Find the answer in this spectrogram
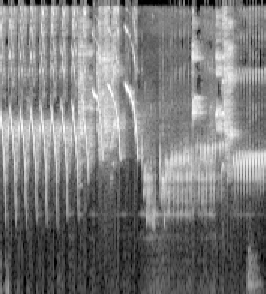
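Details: Canary singing 'gacor', a tutor song for training other songbirds: about eight rapid descending whistled sweeps in a row, then loud slurred notes, a low buzzy dip and a steady high trill.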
